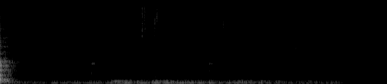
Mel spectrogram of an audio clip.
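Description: Diced ham drops and slides into a thick sauce.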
